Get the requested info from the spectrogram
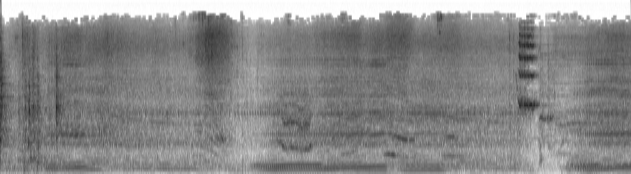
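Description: Yamaha golf cart engine revving up in three surges under load as the cart tries to climb onto a trailer, with a sharp rattle just before the last surge.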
